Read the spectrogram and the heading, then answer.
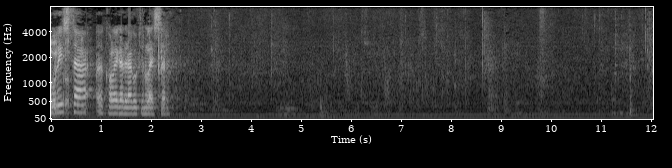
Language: Croatian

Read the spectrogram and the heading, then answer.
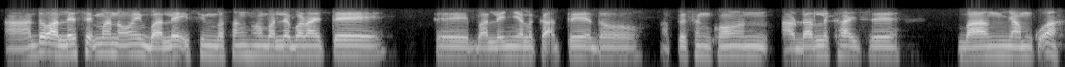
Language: Santali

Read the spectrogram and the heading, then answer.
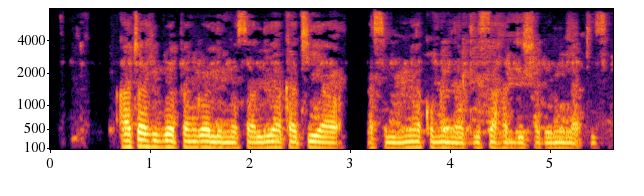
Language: Swahili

